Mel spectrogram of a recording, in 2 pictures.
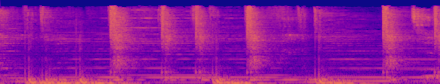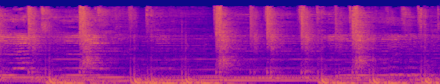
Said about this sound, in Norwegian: Og den gitaren vi hørte, den har du spilt. Ja, det er jeg som spiller. Det er jo spilt inn i studioet vårt.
